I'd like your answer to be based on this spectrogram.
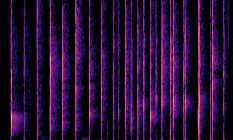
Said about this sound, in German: Einmal Applaus.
